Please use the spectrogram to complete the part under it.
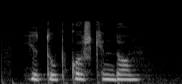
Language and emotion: Russian, neutral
